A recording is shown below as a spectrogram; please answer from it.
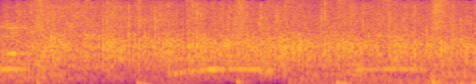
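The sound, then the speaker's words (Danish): An audience applauds a comedian with dense, steady clapping, loud and continuous throughout, with a voice audible over it. “Giv stor hånd til”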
